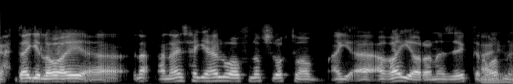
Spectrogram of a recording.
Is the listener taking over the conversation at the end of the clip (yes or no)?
yes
